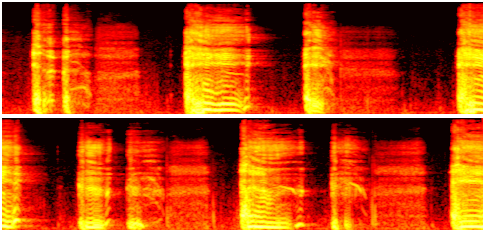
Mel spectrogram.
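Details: Bad, uncontrollable barking cough in a patient on medication with little chest pain this episode: repeated harsh, barking bursts with throat-clearing sounds between them.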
